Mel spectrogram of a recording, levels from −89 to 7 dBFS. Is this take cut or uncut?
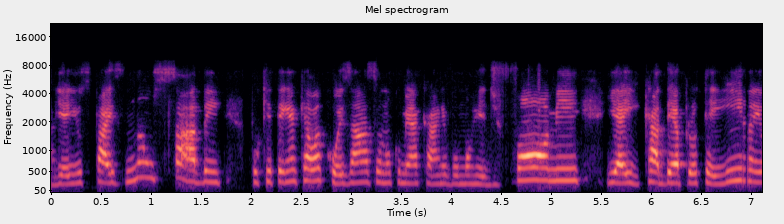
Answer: uncut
